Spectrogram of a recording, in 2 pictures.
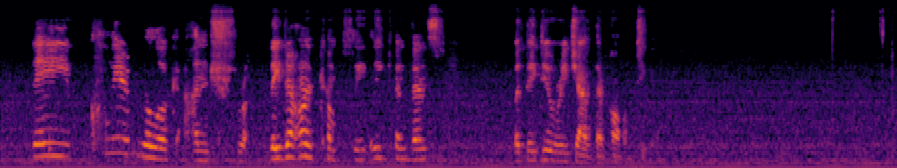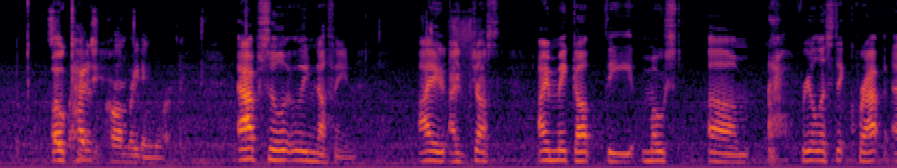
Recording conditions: uneven or low level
